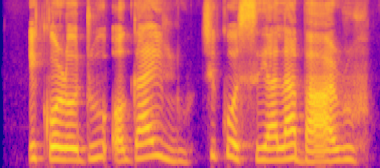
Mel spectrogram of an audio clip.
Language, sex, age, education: Yoruba, female, 15-29, tertiary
